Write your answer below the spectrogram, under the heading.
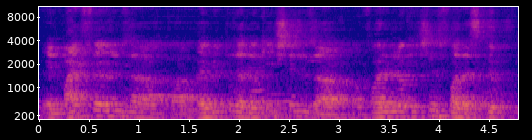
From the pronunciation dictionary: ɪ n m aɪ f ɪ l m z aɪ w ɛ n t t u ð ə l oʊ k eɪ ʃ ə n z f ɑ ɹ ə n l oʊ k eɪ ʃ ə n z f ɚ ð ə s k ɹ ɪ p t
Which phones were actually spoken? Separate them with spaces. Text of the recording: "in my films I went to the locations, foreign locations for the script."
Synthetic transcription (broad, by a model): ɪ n m aɪ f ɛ m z aɪ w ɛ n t t u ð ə l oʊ k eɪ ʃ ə n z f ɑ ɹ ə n l oʊ k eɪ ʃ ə n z f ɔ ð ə s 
